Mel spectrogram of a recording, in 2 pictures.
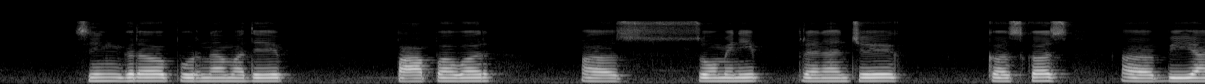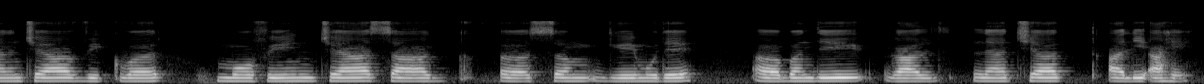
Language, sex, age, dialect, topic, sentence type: Marathi, male, 18-24, Northern Konkan, agriculture, statement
